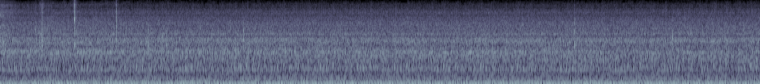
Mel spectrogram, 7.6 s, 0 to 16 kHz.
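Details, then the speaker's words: 2009 Nissan Versa 1.8L SL, cold engine with high idle, after replacing a failed coil pack on cylinder 4 that caused misfire, shaking, stuttering and surging; now a steady, even idle with no missing or stumbles. "seems to be not missing anymore. Idle's high right now because the car's still cold."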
